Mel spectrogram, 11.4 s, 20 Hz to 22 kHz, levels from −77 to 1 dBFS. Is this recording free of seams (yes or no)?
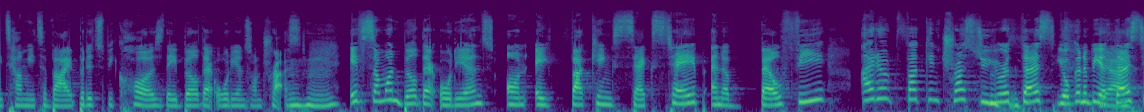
yes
